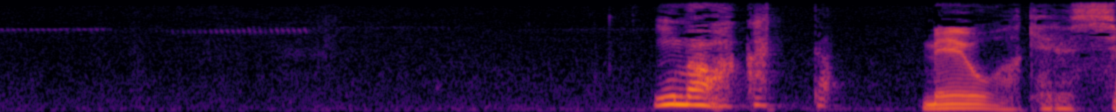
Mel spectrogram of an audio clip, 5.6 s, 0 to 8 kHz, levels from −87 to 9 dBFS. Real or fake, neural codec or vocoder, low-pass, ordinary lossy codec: real; none; 7.2 kHz; none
